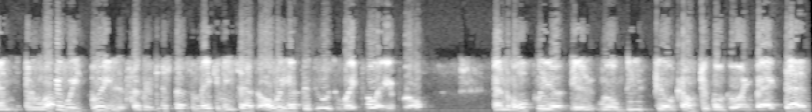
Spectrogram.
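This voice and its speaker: A man's high-pitched voice with very wide pitch swings at a fairly quick pace. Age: 80s+. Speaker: county board supervisor. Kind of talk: public meeting debate. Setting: virtual meeting. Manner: halting, repetitive.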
